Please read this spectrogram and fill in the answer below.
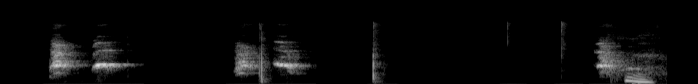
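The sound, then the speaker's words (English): An aging dog barking in short bursts: two quick pairs of gruff barks, a few soft clicks, then a final longer bark that slides down in pitch into a whine, with silence between. “Doggo. Yes, that's my dog. My dog who is slowly falling apart.”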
